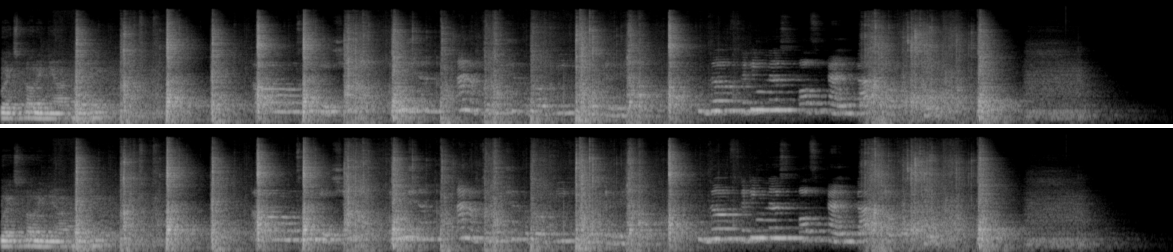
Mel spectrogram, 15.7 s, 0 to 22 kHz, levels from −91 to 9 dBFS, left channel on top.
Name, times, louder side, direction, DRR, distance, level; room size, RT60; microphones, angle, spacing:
voice 1, 0.0-2.2 13.6-14.4, equal, 25° left, 1.1 m, -30 dB
sound 1, 0.7-4.3 4.6-9.2 9.4-9.8 11.5-13.3, right 1 dB, 5° right, 0.6 m, -29 dB
voice 2, 3.3-4.8 5.2-5.8 6.1-8.6 9.1-12.5, right 1 dB, 25° right, 0.9 m, -32 dB
7.5 x 4.1 x 5.1 m
head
